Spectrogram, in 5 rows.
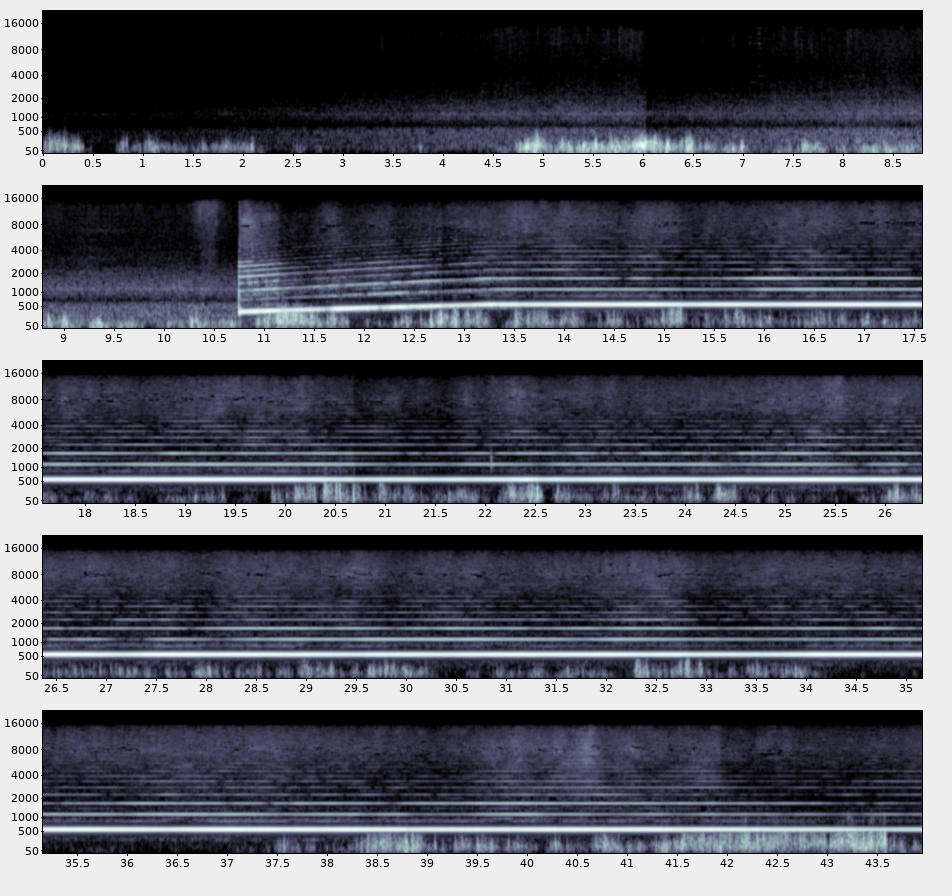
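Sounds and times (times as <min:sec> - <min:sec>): outdoor warning siren: 0:09.8 - 0:43.9.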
